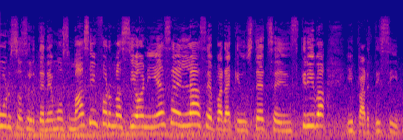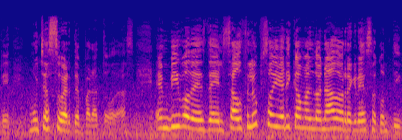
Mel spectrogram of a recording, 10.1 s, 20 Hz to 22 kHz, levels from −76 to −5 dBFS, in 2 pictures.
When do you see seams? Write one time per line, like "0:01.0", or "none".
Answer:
none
